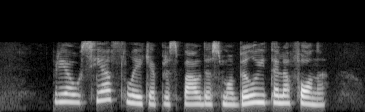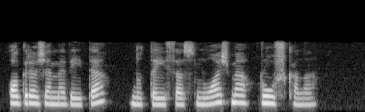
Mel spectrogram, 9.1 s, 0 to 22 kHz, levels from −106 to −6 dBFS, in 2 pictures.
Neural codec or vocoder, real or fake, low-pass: none; real; 5.4 kHz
